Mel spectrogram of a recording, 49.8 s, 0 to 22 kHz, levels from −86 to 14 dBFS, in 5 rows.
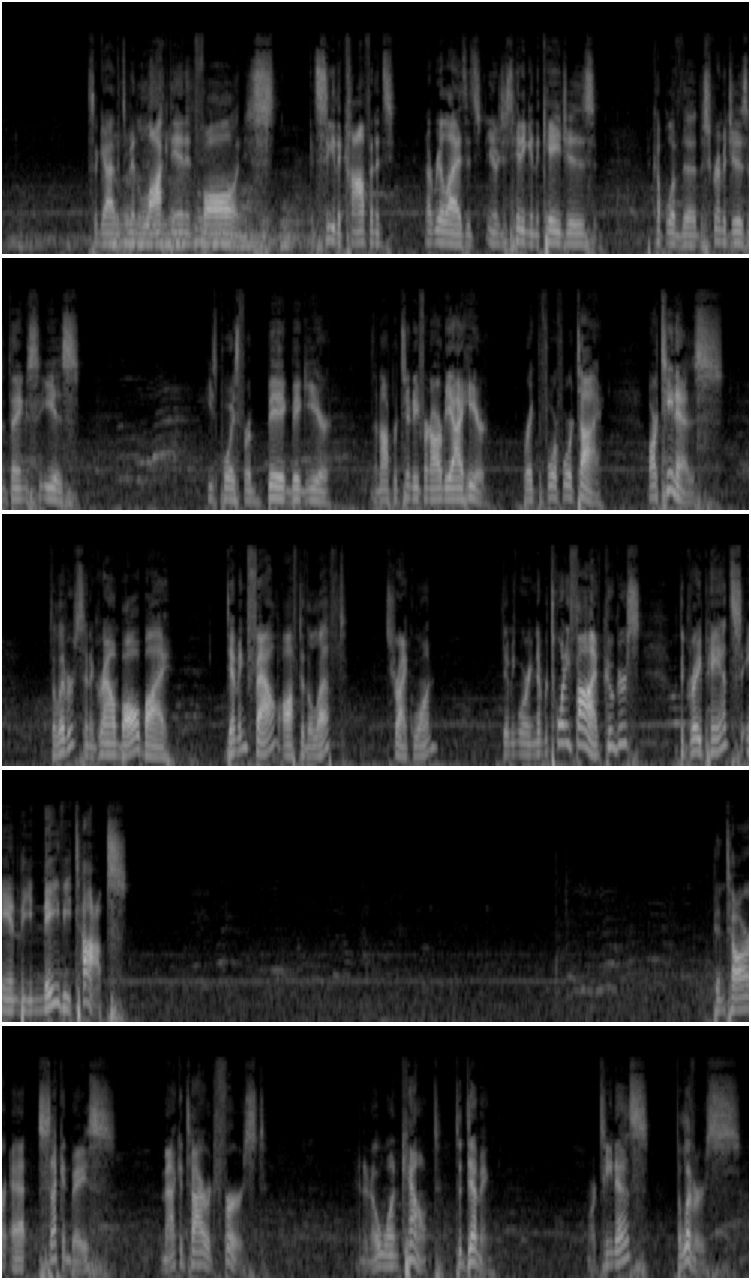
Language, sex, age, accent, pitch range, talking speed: English, male, 30-49, American, 115-150 Hz, 115 wpm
